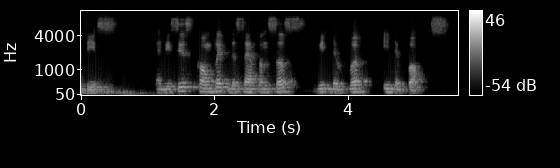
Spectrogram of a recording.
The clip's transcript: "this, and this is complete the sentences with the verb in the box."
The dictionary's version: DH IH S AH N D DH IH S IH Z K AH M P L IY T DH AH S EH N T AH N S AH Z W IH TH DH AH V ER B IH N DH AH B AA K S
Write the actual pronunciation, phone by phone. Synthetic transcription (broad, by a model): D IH S AH N D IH S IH S K AH M P L IY T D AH S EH N T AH N S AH S W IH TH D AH W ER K IH N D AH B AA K S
